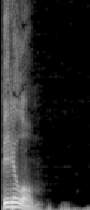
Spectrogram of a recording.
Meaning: 1. break, breaking, fracture 2. change, turn, turnaround, (of a disease) crisis, turning point
- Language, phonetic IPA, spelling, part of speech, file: Russian, [pʲɪrʲɪˈɫom], перелом, noun, Ru-перелом.ogg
